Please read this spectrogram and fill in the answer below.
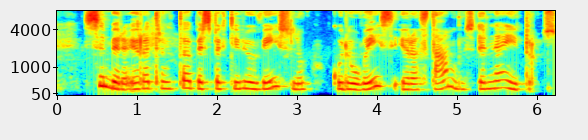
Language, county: Lithuanian, Panevėžys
